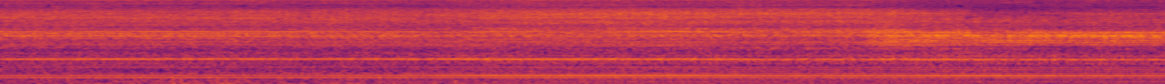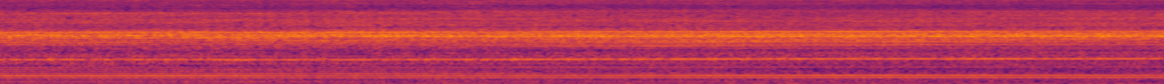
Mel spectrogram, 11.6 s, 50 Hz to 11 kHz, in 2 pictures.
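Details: 1960 Scott-McCulloch 12hp outboard fitted with a 14.1hp McCulloch powerhead, bronze Michigan Wheel prop, 24:1 full-synthetic mix from an OMC pressure tank, lake run at speed: loud, steady high buzz at constant pitch, no misses, surging or knocking; normal healthy running.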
